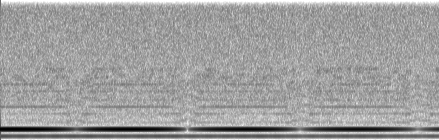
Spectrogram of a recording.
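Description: Near silence, with a faint steady ringing tone and soft pulses a little more than half a second apart.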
